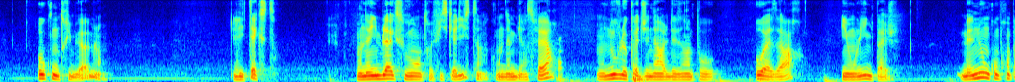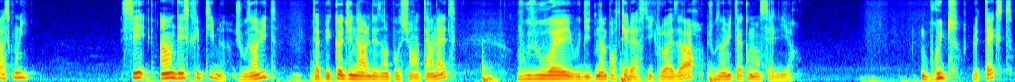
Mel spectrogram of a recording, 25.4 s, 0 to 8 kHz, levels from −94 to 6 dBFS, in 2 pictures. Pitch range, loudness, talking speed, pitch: 105-140 Hz, -18 LUFS, 165 wpm, 120 Hz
